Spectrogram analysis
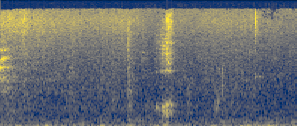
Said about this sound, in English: I will now have a sip of tea.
